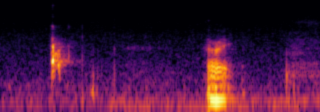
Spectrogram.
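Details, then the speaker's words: Breastfed infant boy with hiccups: two short, abrupt voiced catches about one and a half seconds apart in a quiet room. "got the hiccups buddy when you got the hiccups you got the hiccups and there's no denying it"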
